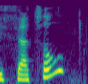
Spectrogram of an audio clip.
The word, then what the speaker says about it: Setchell: My name is Sherry Setchell.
